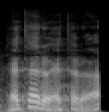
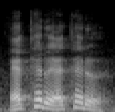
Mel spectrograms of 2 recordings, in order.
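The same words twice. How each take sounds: The two takes are said the same way.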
